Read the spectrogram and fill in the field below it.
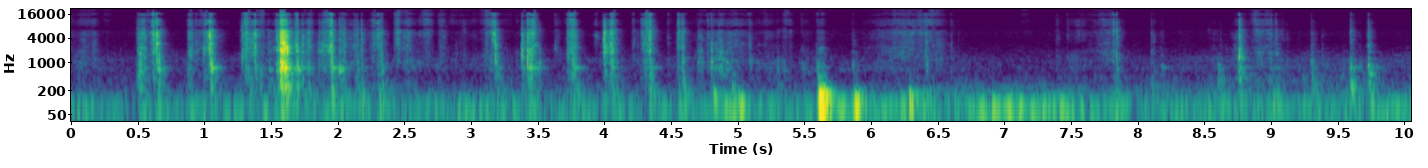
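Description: Tarot cards are drawn from a deck: scattered close, crisp card snaps, slides and shuffling taps come in irregular bursts with quiet pauses between, fairly faint, with no speech.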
